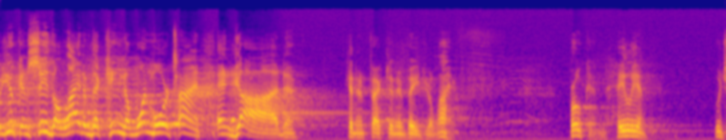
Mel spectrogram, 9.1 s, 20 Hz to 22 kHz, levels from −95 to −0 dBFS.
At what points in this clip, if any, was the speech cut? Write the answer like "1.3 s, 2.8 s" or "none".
none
